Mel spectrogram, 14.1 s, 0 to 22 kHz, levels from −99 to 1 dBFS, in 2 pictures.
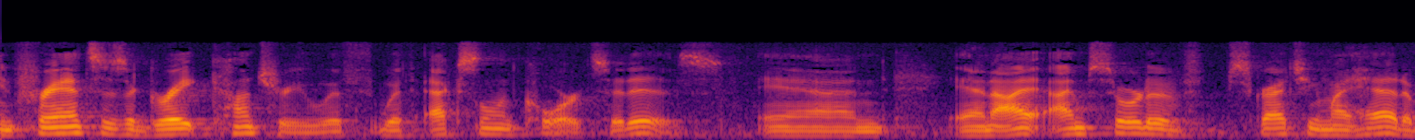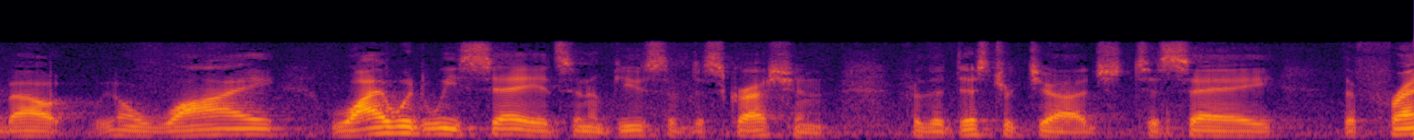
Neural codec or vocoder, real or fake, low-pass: none; real; 7.2 kHz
